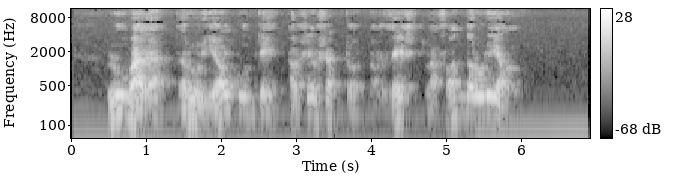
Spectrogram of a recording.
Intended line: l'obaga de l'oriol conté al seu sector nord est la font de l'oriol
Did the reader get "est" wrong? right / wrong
right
